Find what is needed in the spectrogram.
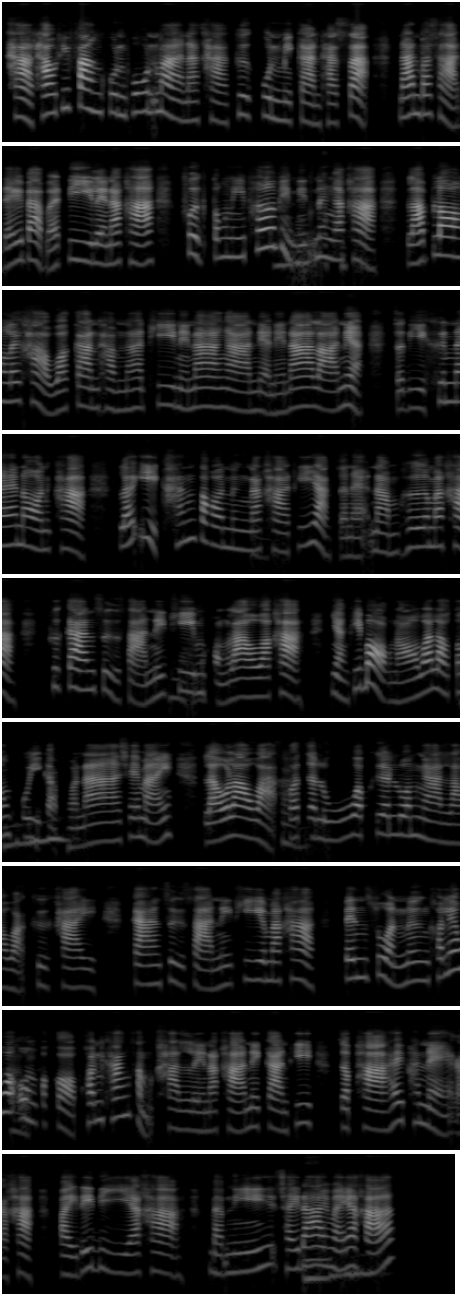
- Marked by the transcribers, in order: tapping; unintelligible speech; unintelligible speech; other background noise
- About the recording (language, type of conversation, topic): Thai, advice, เมื่อคุณได้เลื่อนตำแหน่งหรือเปลี่ยนหน้าที่ คุณควรรับมือกับความรับผิดชอบใหม่อย่างไร?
